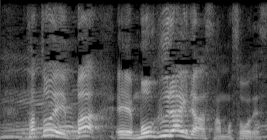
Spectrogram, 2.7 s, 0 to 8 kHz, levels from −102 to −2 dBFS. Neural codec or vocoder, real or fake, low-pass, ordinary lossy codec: none; real; none; none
